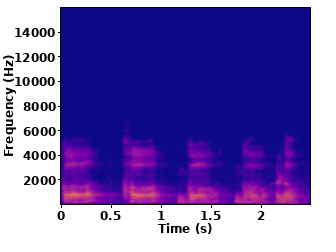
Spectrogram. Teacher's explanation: जिन वर्णों का उच्चारण करते समय हमारी जो जीभ का पिछला हिस्सा हमारे कंठ को छूता है वह हमारे कंठ व्यंजन कहलाते हैं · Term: कंठीय व्यंजन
